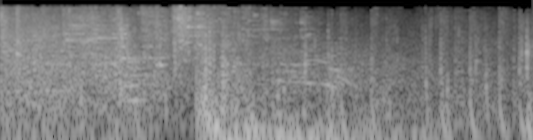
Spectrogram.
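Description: A heavy explosion booms and rumbles.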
